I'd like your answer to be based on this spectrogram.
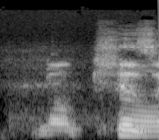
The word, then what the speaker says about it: Melchizedek: Ancient priest, Melchizedek, something like that, right? – Melchizedek.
